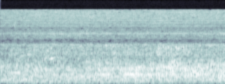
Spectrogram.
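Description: Helicopter engine and rotor noise forms a steady, loud, dense rumble that runs unbroken through the whole clip with no clear pauses.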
